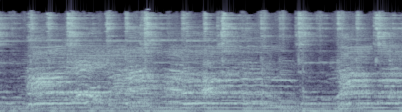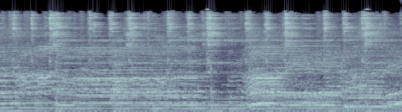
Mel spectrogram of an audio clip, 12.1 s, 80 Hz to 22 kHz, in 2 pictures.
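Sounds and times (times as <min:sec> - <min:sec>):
hand cymbals struck: 0:00.0 - 0:12.0
many voices chanting: 0:00.0 - 0:12.0.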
